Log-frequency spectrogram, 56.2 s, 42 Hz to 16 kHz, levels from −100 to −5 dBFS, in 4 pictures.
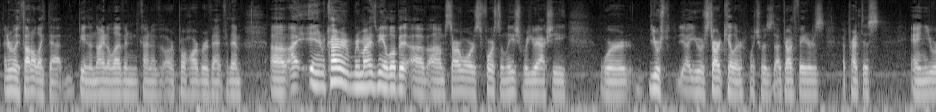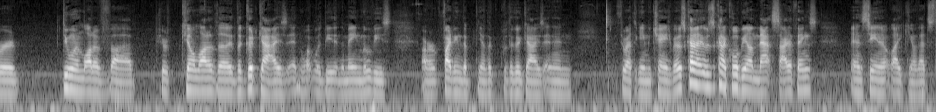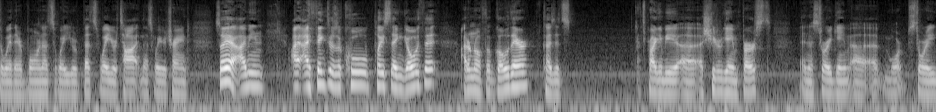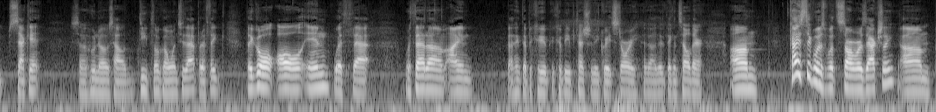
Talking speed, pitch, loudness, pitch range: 240 wpm, 115 Hz, -25 LUFS, 110-140 Hz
